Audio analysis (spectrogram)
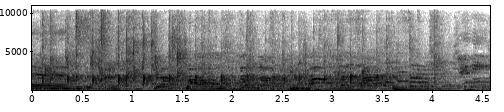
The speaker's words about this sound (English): Put your hands together, everybody, and clap them wildly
